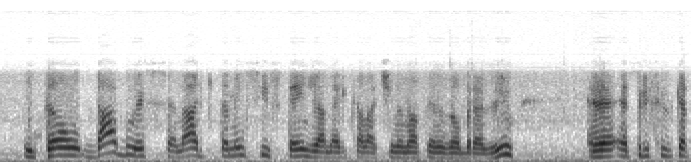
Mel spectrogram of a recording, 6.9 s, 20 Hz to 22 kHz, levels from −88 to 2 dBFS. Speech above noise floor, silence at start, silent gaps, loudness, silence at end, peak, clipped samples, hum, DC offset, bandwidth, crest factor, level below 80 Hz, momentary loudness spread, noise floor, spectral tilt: 20 dB; 0.05 s; none; -21 LUFS; 0.05 s; -2 dBFS; under 0.1%; none; under 0.1%; 4.9 kHz; 20 dB; -44 dBFS; 10 LU; -40 dBFS; -8 dB/octave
